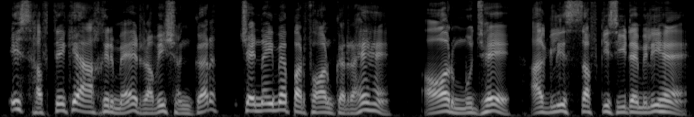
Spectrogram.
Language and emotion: Urdu, happy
